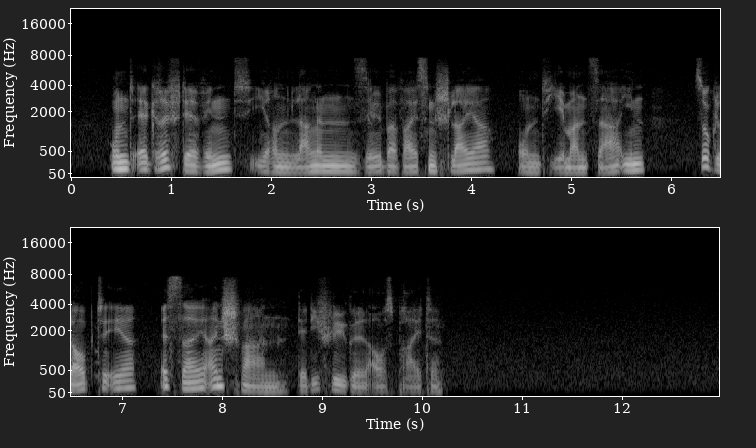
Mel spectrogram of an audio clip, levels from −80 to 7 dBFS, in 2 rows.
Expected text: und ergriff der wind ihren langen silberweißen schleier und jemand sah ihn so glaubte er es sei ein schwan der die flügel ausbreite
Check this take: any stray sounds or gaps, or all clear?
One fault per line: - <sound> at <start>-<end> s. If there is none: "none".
none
